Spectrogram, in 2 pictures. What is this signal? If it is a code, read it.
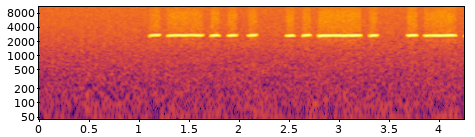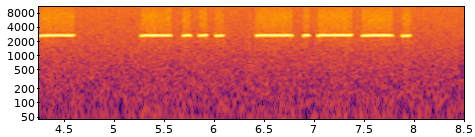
Morse code (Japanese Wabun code), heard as a whistle, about 14 wpm. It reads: オチヤ ハル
